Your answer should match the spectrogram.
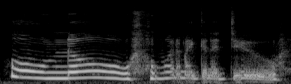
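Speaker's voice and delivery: high, hammed-up cry of dismay; Clacy, crying out. A narrator's reading. Character at a loss what to do, crying out. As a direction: wail it loudly, then drop the volume. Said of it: "Cried Clacy".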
